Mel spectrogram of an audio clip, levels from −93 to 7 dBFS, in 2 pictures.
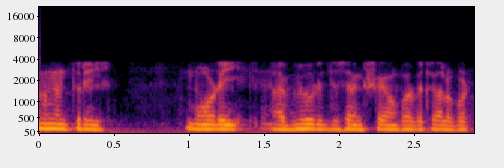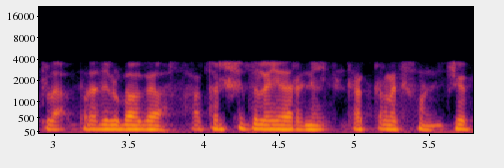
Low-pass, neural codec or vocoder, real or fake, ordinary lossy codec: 3.6 kHz; codec, 24 kHz, 3 kbps, HILCodec; fake; none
